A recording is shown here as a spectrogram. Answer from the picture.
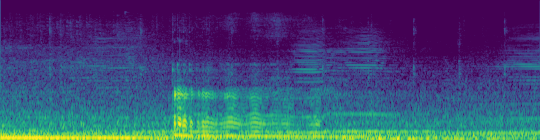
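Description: Steady low drone of a car's engine and tyres heard from inside the cabin, with music playing over it; a singer holds one wavering note from about a second and a half in.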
